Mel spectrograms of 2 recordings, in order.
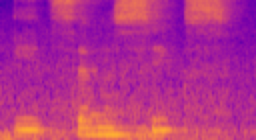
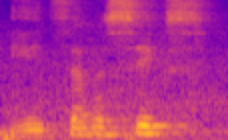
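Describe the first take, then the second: The two takes are said the same way.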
